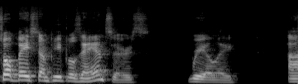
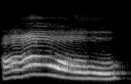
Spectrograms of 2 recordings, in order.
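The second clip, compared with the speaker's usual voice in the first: high, loud, held-out cry; Gene Stapleton impression; 13 semitones higher, 6 dB louder than usual. Vlogger showing viewers an impression, high loud holler. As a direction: draw the words out high and loud. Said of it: "That was, uh, Gene Stapleton".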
